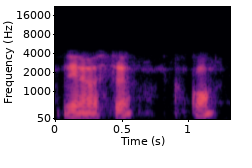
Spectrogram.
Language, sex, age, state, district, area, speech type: Urdu, male, 30-45, Uttar Pradesh, Lucknow, urban, conversation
